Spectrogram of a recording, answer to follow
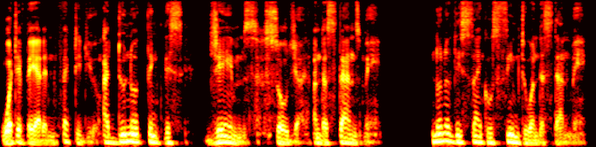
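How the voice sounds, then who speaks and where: An ancient alien soldier, the last of his people, in a video game. The voice is low and rough, swinging widely in pitch as he hands down grim, haughty judgments. The phrasing is formal and clipped, full of scorn. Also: animated, moderate pace, dry recording, clean studio sound. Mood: grim, disdainful. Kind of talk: video game character voice lines.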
